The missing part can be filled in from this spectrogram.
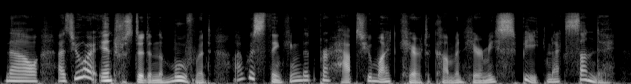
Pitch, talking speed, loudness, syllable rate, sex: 135 Hz, 230 wpm, -23 LUFS, 5.9 syllables/s, male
